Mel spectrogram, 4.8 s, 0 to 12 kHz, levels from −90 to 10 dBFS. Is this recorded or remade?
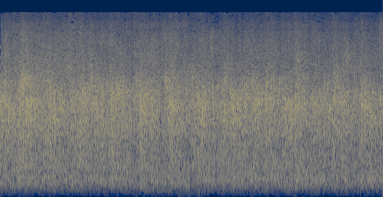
recorded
